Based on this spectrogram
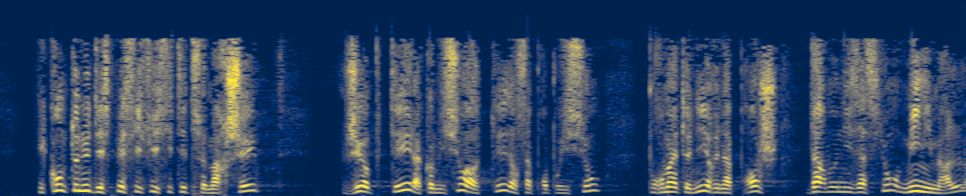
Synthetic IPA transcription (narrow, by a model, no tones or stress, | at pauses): ekɔ̃t̪ənyd̪espesifisit̪ed̪əsəmaʁʃe | ʒeɔpt̪elakɔmisjɔ̃aɔp̚t̪ed̪ɑ̃sapχɔpozisjɔ̃ | puʁmɛ̃t̪əniʁynapχɔʃ | d̪aʁmɔnizasjɔ̃minimal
